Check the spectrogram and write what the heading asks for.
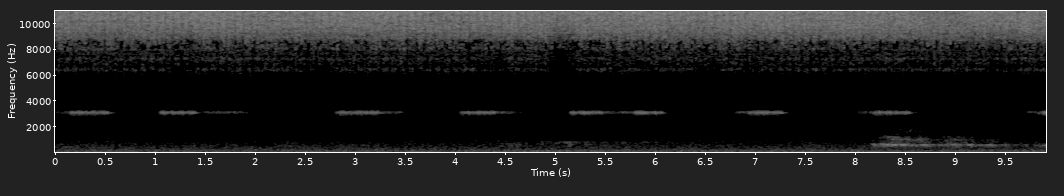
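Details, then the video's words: Evening grasshopper sounds from a nature area in Hungary, Central Europe: unbroken high-pitched insect buzzing throughout, overlaid by short clear tonal pulses repeating roughly every second, and a brief lower wavering sound near the end. "grasshoppers sounds in nature area Hungary Central Europe"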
